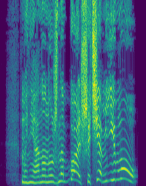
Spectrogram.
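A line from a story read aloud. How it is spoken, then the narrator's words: Wailing. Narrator (Russian): взвыла она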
